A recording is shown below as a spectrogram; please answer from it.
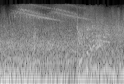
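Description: Anime explosion sound effect: a loud, continuous rumble and hiss as a blast tears into rock, with a couple of high whistling tones falling in pitch.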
